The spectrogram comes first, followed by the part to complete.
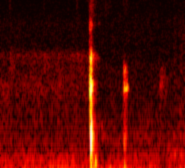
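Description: Near silence on a video-call audio line, broken about a second in by one brief, sharp sound and a much fainter tick just after.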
